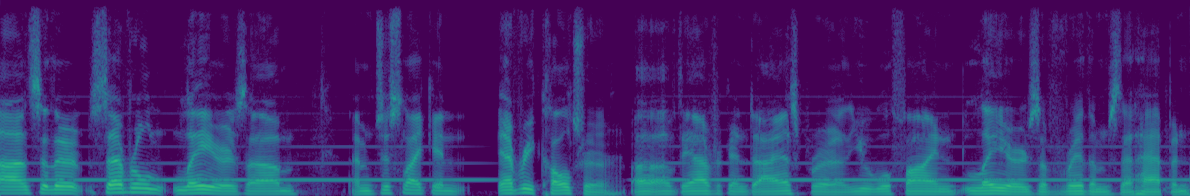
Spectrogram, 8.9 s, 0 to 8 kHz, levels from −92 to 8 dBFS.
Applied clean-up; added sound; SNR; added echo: none; Wind instrument, woodwind instrument; 16 dB; none.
